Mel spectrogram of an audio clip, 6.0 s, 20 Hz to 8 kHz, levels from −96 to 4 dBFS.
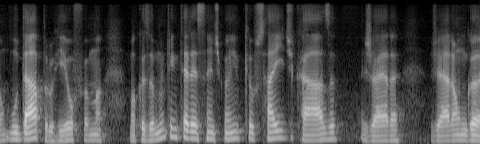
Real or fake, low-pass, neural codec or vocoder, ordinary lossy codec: fake; 7.2 kHz; codec, 16 kHz, 0.7 kbps, FocalCodec; none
